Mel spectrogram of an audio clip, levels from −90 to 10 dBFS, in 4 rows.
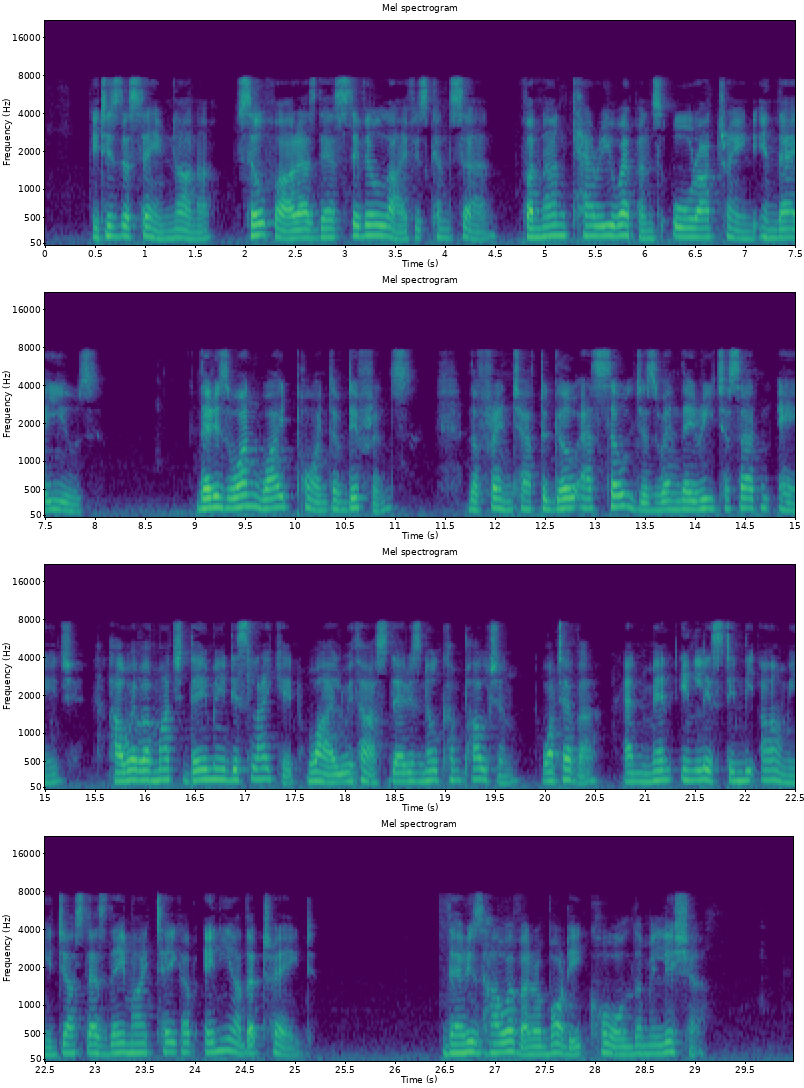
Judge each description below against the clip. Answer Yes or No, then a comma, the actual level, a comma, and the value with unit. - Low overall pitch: No, medium, 160 Hz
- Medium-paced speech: Yes, average, 160 wpm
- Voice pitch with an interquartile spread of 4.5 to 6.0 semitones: No, average, 3.2 semitones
